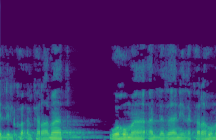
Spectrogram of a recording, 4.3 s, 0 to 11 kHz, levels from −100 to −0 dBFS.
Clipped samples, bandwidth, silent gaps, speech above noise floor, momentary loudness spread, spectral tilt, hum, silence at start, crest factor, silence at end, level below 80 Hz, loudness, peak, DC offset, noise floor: under 0.1%; 7.6 kHz; none; 24 dB; 10 LU; -8.5 dB/octave; none; 0 s; 20 dB; 0 s; -64 dBFS; -29 LUFS; -10 dBFS; under 0.1%; -52 dBFS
